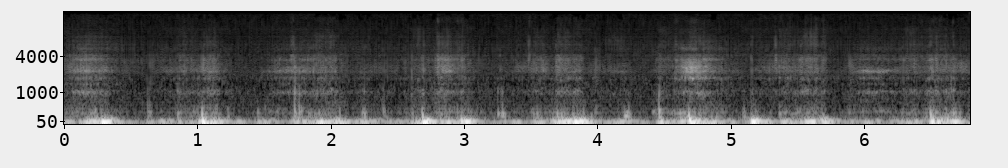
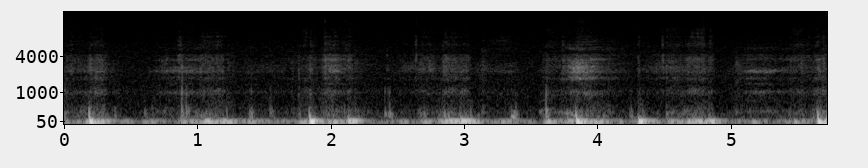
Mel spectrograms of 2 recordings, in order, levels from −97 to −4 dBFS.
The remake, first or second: first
